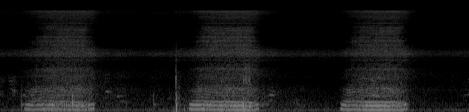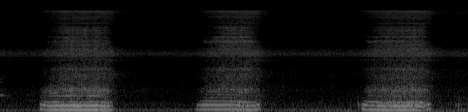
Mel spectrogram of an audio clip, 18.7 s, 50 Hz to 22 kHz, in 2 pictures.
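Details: Snoring during sleep: six regular, rough, rumbling snores on each breath in, with quiet breaths out between, about 19 breaths a minute.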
